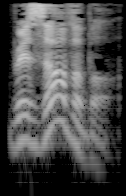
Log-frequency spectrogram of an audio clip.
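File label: "resolvable", British English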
